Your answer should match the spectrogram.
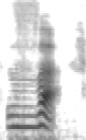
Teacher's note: say vote and you see that V sound your teeth your your top teeth should be touching your bottom lip when you make that sound V and you should hear that like a vibration it kind of sounds like V so try doing that sound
